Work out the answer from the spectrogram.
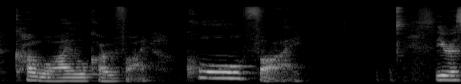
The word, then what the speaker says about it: kōwhai: So, most of us know that this colour, yellow, is kōwhai. So what we're doing is we're breaking at every vowel, kōwhai, whai, and whai rhymes with kai, so anything with ai will rhyme with that, ai, kō, and there's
